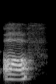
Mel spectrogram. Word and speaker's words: of: But with of, pronounced with V, of, this one, it can only be and always just a preposition.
